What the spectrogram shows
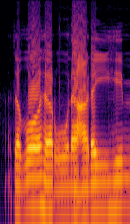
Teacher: Suara bunyi mimnya, karena di sini ada bacaan namanya ikhfa syafawi.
